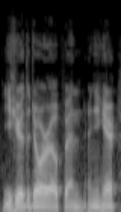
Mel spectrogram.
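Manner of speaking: usual speaking voice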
